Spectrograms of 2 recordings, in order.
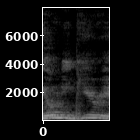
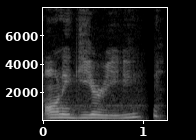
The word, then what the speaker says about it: onigiri: English dictionary and and they pronounce it onigiri and it's like actually because of the fact that the Japanese um they're um syllables um they separate the ghee in the re you know and and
